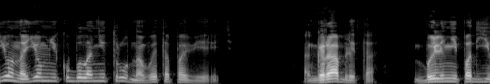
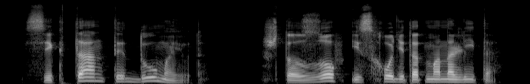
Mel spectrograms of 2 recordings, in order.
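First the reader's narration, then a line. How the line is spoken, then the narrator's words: Quiet voice. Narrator (Russian): негромко проговорила она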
